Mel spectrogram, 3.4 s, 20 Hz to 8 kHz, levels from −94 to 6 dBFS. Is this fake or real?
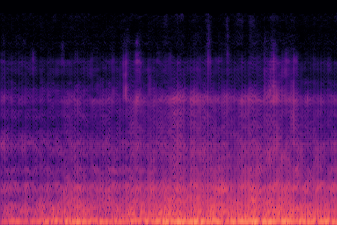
fake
